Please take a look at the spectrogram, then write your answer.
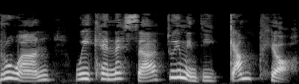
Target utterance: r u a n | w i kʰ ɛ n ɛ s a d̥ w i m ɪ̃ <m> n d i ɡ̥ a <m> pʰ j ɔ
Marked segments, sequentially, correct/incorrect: incorrect, correct

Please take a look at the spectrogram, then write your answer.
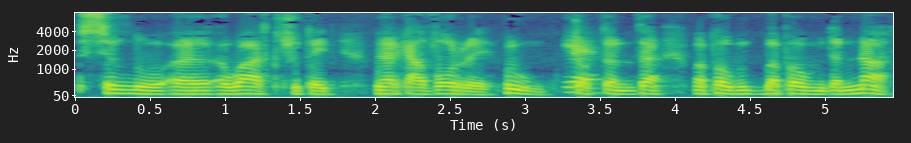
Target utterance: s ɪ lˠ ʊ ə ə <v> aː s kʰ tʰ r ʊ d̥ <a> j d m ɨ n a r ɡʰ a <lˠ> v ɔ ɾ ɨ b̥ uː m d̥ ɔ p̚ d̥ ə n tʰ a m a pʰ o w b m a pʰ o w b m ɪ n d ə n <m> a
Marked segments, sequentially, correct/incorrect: incorrect, incorrect, correct, incorrect

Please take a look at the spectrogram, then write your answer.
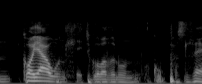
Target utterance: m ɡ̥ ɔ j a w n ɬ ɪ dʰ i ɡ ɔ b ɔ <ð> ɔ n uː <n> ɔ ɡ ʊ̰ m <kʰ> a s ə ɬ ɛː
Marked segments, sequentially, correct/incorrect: correct, correct, incorrect

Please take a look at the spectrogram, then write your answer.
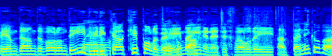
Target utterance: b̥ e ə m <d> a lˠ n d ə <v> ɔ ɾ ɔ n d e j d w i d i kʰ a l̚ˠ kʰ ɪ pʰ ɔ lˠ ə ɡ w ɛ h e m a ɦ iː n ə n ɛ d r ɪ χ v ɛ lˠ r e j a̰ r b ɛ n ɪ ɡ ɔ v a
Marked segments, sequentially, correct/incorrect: correct, correct

